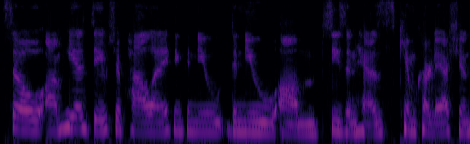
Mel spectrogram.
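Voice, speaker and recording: At a fairly quick pace, a woman talks in an ordinary speaking voice, fairly low in pitch, with fairly even intonation. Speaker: journalist. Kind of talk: casual chat.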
